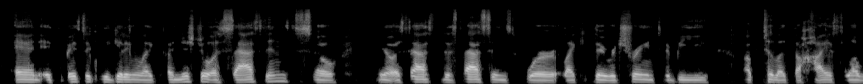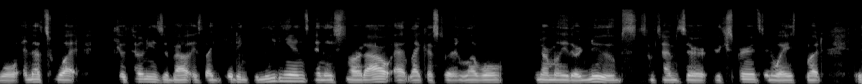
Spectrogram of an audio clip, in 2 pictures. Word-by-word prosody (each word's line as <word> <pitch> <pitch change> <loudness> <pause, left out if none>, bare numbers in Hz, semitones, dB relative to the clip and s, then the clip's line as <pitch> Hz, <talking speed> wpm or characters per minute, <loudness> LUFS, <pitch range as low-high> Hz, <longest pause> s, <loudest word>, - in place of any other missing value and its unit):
and 115 -1 +3
it's 110 - -2
basically 125 -1 0
getting, 115 0 +3
like, 100 -1 0
initial 120 +3 +2
assassins, 115 +7 0
so, 100 -3 -1 0.4
you - - 0
know, - - +3
assass 115 -1 +2
the 110 - -1
assassins 110 +1 +2
were, 95 -1 +3
like 95 -1 -1
they 215 - +5
were 195 0 +3
trained 115 - -1
to 200 - -6
be 105 - -3 0.4
up - - -4
to, - - +1
like, - - 0
the - - -1
highest 105 0 -2
level, 95 -3 +1
and 110 - -2
that's 115 -1 0
what - - +1 0.4
Kill - - -2
Tony 120 0 +1
is 115 -1 -4
about, 105 0 +1
is, 105 - -6
like, 100 -1 0
getting 115 -3 -1
comedians 145 +4 +1
and 105 - -2
they 105 - +1
start 105 -1 0
out 120 +3 +5
at, 100 -1 +1
like, 100 0 -1
a 95 - -2
certain 95 +2 -2
level. 105 +1 +1 0.3
Normally 105 -2 +2
they're 95 - +3
noobs, 110 -3 +2
sometimes 100 -2 -5
they're 100 -2 +1
experienced 120 -2 -1
in - - -1
ways, 95 +1 +3
but 100 -1 +1 0.3
they - - -2
110 Hz, 195 wpm, -23 LUFS, 100-120 Hz, 0.4 s, they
